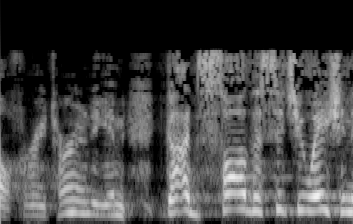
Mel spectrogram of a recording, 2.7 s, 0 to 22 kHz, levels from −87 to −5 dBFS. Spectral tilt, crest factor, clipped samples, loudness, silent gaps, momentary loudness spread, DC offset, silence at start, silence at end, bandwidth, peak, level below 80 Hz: -2 dB/octave; 18 dB; under 0.1%; -21 LUFS; none; 11 LU; under 0.1%; 0 s; 0 s; 8.8 kHz; -4 dBFS; -72 dBFS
